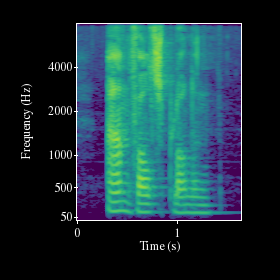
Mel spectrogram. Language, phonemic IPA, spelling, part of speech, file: Dutch, /ˈaɱvɑlsˌplɑnə(n)/, aanvalsplannen, noun, Nl-aanvalsplannen.ogg
- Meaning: plural of aanvalsplan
